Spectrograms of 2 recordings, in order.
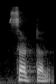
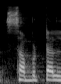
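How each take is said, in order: First: सटल going straight from vowel to T; silent B. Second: सबटल with an audible B before the T; B wrongly sounded. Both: Shown as a demonstration. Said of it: "सबटल नहीं पढ़ेंगे इसको".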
